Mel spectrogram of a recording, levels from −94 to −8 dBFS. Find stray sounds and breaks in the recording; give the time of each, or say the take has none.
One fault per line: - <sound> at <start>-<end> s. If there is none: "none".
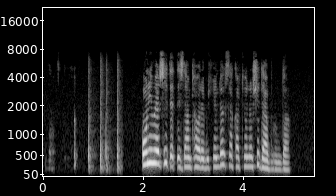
- thud at 0.9-1.6 s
